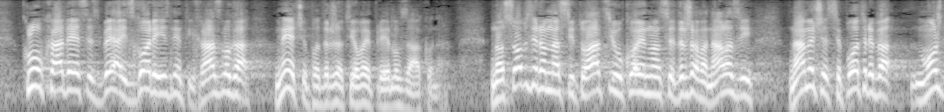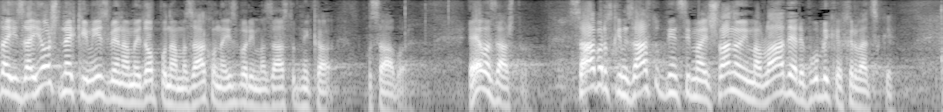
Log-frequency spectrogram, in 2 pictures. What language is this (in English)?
Croatian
